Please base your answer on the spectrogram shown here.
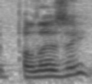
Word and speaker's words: Polizzi: Polizzi, am I pronouncing it properly? Polizzi? Polizzi.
